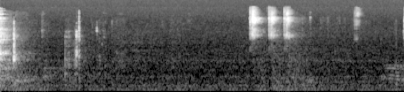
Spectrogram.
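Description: Near silence: room tone with a few faint light clicks, a single tick just under a second in and a quick run of three about two and a half seconds in.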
